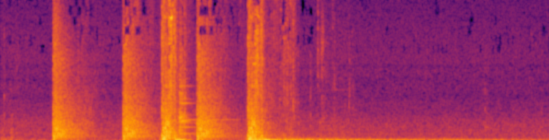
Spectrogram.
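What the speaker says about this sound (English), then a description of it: "You can stop shooting me right away." Gunfire in a video game aimed at the player: four loud close sharp metallic reports with uneven gaps, the last trailing into a low rumbling decay, no talk.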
